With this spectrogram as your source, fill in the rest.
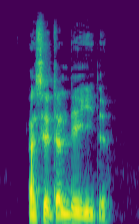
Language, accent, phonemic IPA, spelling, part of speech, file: French, France, /a.se.tal.de.id/, acétaldéhyde, noun, LL-Q150 (fra)-acétaldéhyde.wav
- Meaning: acetaldehyde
